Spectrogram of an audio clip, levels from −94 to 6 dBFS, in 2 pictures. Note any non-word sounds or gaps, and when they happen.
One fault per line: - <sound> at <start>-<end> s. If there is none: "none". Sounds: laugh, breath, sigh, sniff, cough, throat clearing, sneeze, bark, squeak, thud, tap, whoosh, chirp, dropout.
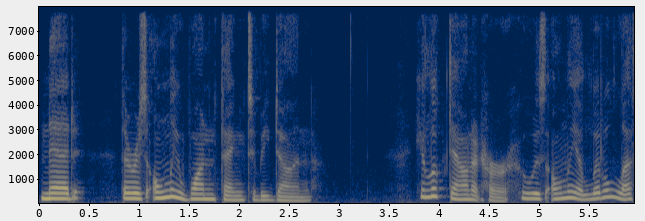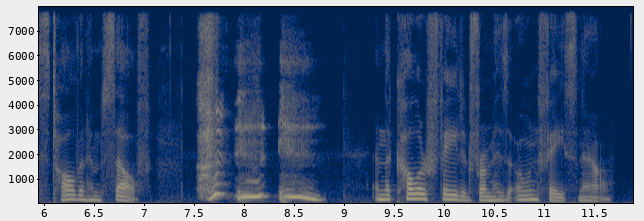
- throat clearing at 7.5-8.8 s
